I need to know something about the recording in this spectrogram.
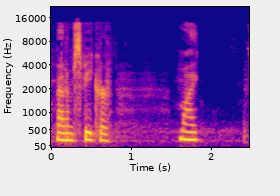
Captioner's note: speaking French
